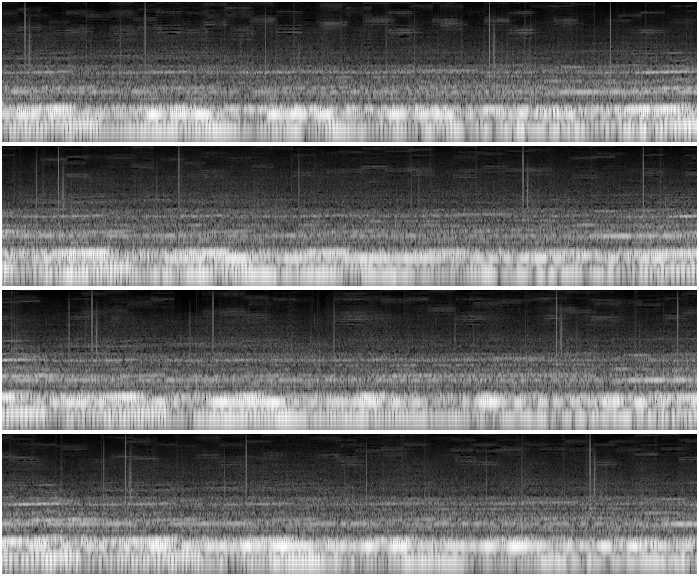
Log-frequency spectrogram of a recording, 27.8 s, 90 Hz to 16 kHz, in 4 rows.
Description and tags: One in a small series of sounds that began as me making vocal sounds into a mic and making lots of layers and pitching and slowing and speeding the layers. In some of the sounds there are some glitchy rhythmic elements as well. Recorded with an AT2020 mic into an Apogee Duet and manipulated with Gleetchlab.
creepy, dark, echo, eerie, glitch, singing, spooky, vocal, voice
